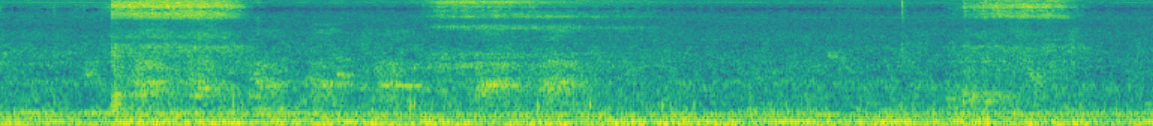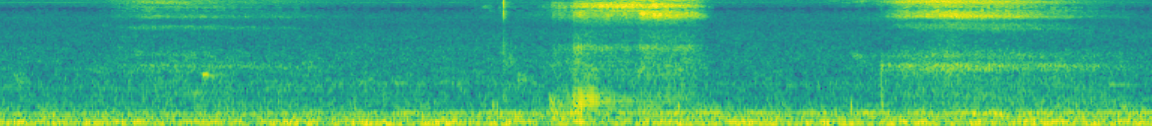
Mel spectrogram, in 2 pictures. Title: snoring cat maru 😘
